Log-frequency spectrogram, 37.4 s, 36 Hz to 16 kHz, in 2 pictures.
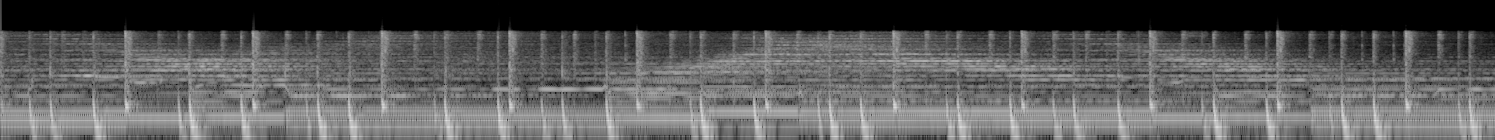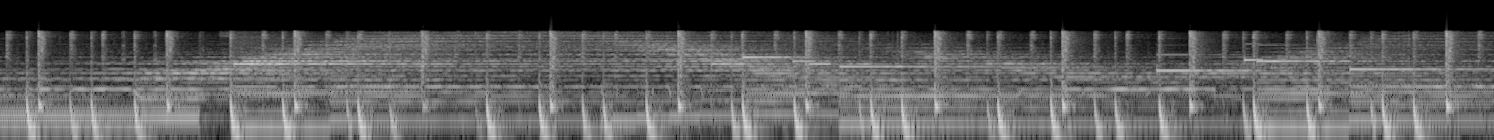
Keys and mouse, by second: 0.0 ctrl+z, 0.8 e, 4.5 click, 5.2-8.8 drag, 10.1 shift+click, 11.1 i, 15.2 e, 17.3 i, 19.2 e, 28.1 click, 30.7 e, 32.1-36.6 drag, 36.7 click.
